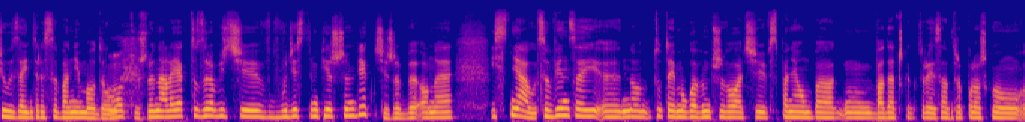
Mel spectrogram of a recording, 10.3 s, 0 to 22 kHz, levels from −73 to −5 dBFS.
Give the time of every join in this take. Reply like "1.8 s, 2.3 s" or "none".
1.5 s, 3.7 s, 5.4 s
